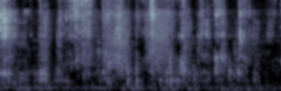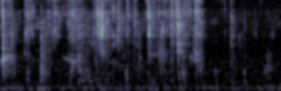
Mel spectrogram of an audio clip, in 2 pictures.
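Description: Close-up chewing of a mouthful of loaded nachos: tortilla chips crunching in a run of small, irregular crunches, with the sharpest bite right at the start.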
